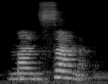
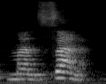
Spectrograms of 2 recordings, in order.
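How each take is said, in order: First: The stress is on the middle syllable. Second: The stress is on the middle syllable.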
